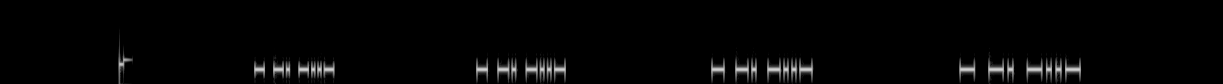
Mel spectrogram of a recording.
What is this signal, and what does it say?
Morse code, heard as a keyed tone, about 33 wpm, 700 Hz. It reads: TNX TNX TNX TNX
